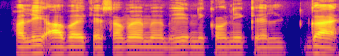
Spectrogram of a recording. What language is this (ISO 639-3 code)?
mai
